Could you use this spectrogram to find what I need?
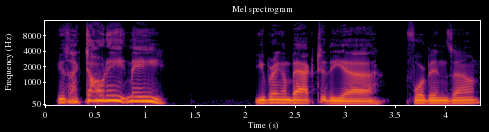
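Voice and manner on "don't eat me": very high, loud, desperate pleading. Voicing a man about to be eaten: pleading for his life. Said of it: "he's pleading for his life".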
